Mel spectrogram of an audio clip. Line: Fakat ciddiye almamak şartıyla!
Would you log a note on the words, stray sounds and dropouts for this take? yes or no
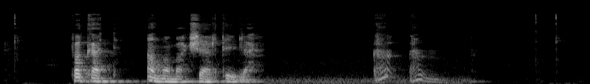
yes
